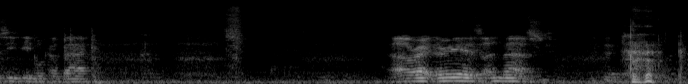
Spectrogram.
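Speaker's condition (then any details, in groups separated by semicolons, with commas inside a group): No condition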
